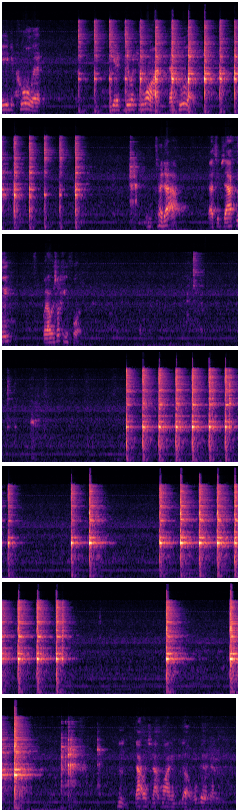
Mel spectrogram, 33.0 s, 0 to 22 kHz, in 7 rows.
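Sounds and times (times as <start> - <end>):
hammer striking steel on anvil: 1.5 - 6.4, 16.6 - 19.2, 20.3 - 21.1, 22.0 - 25.1, 26.9 - 27.4, 28.2 - 30.4.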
